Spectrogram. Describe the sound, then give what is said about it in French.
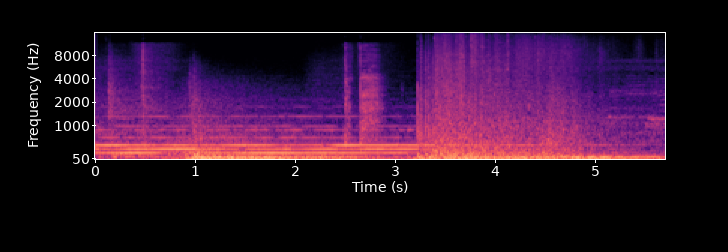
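Loud gunshots and booming explosions erupt in a dense battle soundscape during a hotel attack scene in the film Taj Mahal by Nicolas Saada, a few sharp blasts giving way to a sustained roar of overlapping fire over a steady low hum. “Ça pète partout ici, je sais pas quoi faire.”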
